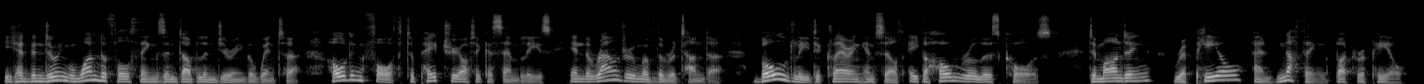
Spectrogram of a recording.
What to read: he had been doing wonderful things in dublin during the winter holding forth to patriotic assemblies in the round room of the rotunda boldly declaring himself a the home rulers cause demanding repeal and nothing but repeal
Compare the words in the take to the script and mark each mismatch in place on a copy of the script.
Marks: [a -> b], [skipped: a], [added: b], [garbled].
he had been doing wonderful things in dublin during the winter holding forth to patriotic assemblies in the round room of the rotunda boldly declaring himself a the home rulers cause demanding repeal and nothing but repeal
